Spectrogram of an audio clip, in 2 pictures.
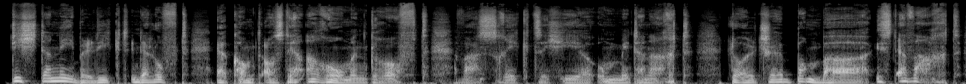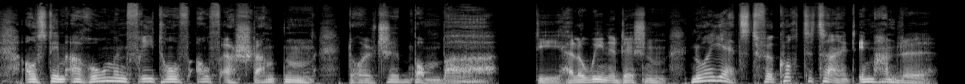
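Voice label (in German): Werbung, advert; Dolce Bomba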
